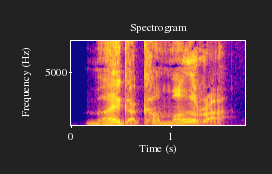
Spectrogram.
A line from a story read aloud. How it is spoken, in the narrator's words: roared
